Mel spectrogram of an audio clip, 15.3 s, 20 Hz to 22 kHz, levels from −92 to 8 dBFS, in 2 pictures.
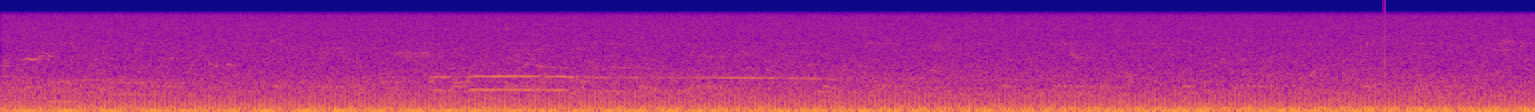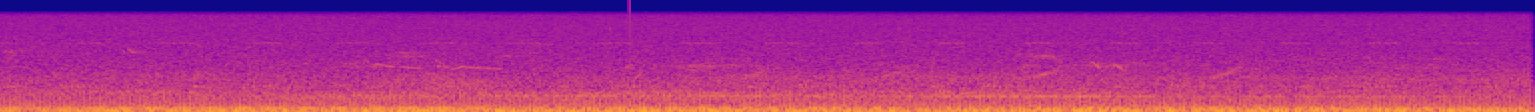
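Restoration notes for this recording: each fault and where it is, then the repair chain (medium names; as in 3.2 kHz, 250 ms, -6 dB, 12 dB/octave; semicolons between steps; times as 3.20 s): buzz 60 Hz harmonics 12 -25 dBFS
6.93 s: pop
10.83 s: pop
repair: de-click; de-hum 60 Hz, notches 12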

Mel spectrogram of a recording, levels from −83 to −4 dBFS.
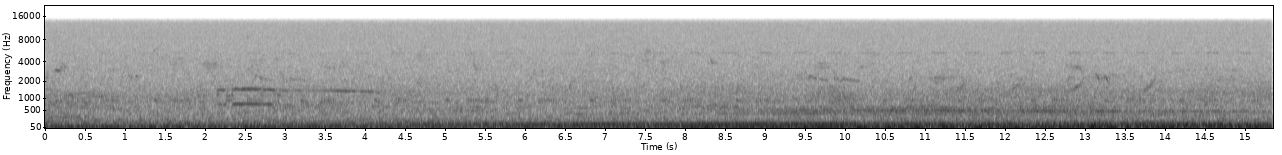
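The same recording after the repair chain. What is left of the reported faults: nothing left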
